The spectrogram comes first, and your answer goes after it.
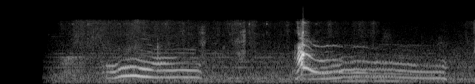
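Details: Pet Japanese Chin dog 'singing': two drawn-out, wavering howled 'woo' notes. The first lasts about a second. The second opens with a sharp yelp, then slides into a long, steady, slightly falling tone. Quiet indoor background.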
